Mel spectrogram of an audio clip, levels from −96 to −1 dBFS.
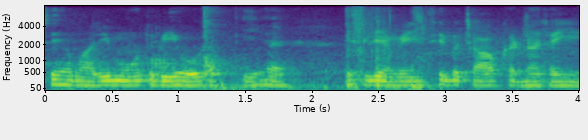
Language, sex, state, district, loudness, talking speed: Hindi, male, Punjab, Fazilka, -19 LUFS, 195 wpm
